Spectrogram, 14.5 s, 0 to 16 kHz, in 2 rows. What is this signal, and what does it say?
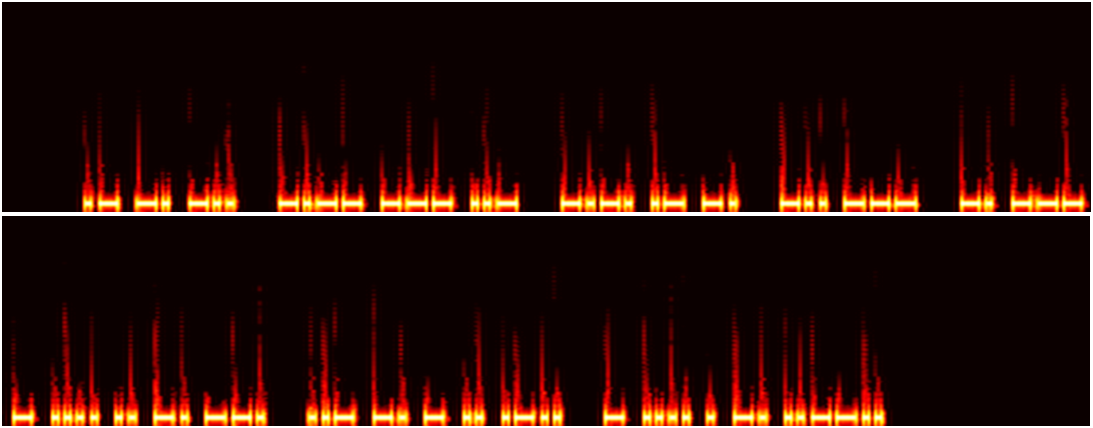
Morse code, heard as a keyed tone, about 28 wpm, 700 Hz. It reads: AND YOU CAN DO NOTHING UNTIL THEN?
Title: Sentences from Top 1000 Words - Review Part 1 - 28wpm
